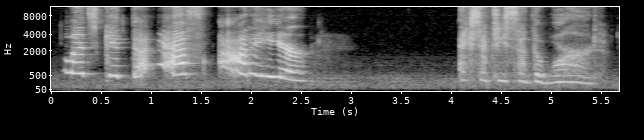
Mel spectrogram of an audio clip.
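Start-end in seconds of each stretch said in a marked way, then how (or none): 0.2-2.6 put-on very high, tiny, cute little-kid voice. Retelling what a three-year-old said on vacation: imitating a tiny toddler voice. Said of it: "his tiny little cute little toddler three-year-old voice says".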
